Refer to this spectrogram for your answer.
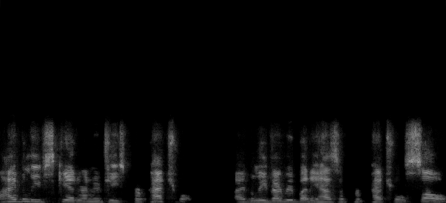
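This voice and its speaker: In a dry, close sound with no echo, a man talks at a high pitch with a bright, sharp tone. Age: 60s. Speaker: energy healing researcher. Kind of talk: interview.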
